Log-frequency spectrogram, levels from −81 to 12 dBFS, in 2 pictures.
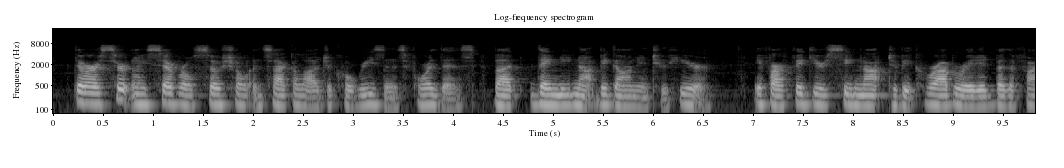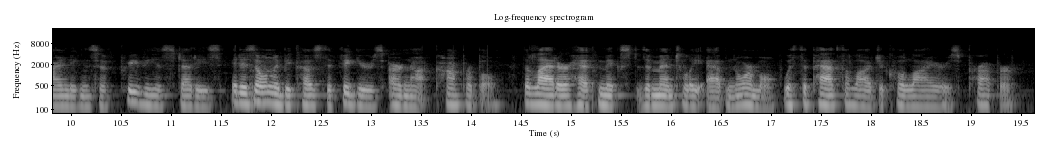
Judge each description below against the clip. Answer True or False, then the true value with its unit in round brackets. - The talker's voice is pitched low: True (130 Hz)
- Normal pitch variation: False (1.9 semitones)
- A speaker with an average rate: True (160 wpm)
